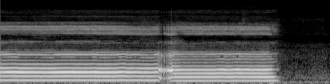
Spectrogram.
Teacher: Hamzah berbaris tanwin atas, maka ini mad iwad. Cara bacanya kita panjangkan 2 harkat.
